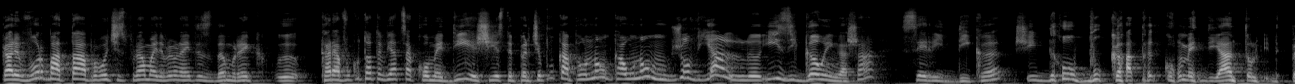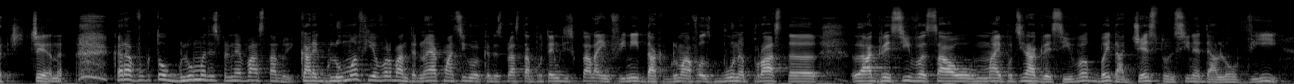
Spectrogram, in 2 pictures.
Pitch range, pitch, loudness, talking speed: 150-205 Hz, 175 Hz, -30 LUFS, 195 wpm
